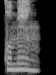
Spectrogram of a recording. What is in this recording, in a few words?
sad sorry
